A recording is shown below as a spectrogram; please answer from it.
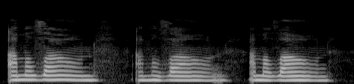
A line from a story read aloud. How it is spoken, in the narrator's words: she moaned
